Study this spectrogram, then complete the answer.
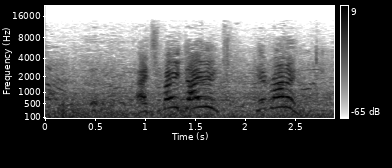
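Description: Young men shout loudly to each other on the field.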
